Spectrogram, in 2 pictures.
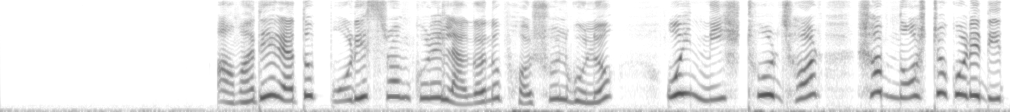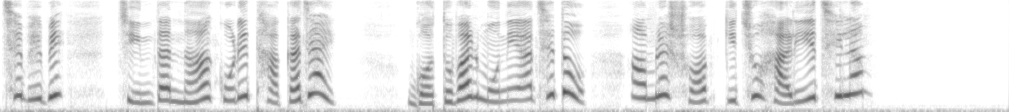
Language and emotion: Bengali, fearful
